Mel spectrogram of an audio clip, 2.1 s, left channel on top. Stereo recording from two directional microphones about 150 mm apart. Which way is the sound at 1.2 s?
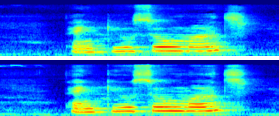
50° right (ahead or behind).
